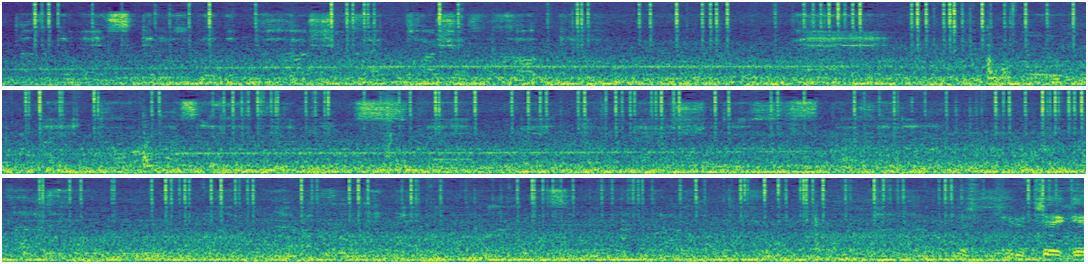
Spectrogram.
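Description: Car engine and tyre noise heard from inside the cabin while driving, a steady low drone. A faint whine slowly rises in pitch over the first half.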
